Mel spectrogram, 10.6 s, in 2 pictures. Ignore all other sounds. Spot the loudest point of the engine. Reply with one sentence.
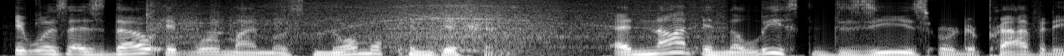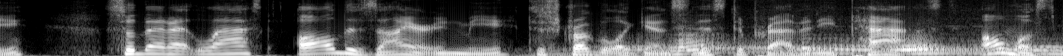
The volume of the engine peaks at 10 seconds.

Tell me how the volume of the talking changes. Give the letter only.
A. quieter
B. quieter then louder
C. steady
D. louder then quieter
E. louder
C.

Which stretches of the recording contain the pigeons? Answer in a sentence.
The pigeons can't be heard in this clip.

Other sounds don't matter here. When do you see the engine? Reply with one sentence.
You can hear the engine from 0.1 to 3.6 s and from 6.8 to 10.6 s.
